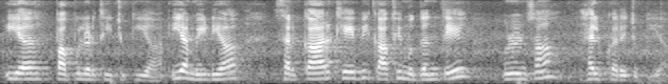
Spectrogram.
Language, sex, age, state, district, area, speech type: Sindhi, female, 60+, Rajasthan, Ajmer, urban, spontaneous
